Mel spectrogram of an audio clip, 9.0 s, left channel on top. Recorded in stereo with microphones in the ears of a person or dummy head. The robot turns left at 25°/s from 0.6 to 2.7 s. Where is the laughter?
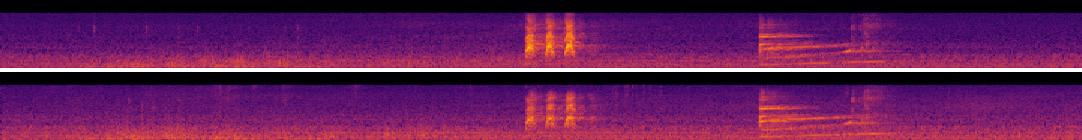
60° left (ahead or behind), 0.8 m.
